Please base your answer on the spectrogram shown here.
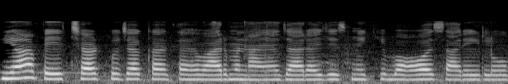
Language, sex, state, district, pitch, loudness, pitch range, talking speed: Hindi, female, Chhattisgarh, Raipur, 230 Hz, -15 LUFS, 220-245 Hz, 165 wpm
